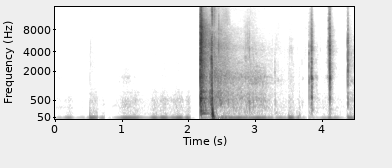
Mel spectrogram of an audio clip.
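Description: A Kimber .22LR rifle firing budget ammunition outdoors: one sharp crack followed by a short decaying tail, then a few smaller snapping shots near the end, with faint background noises before.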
